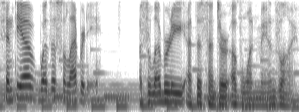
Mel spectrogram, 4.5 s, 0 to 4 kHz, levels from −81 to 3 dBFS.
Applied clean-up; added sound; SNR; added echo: none; Bass guitar; 17 dB; none.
